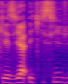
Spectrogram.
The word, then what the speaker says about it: Keziah Ekissi: Et aujourd'hui, on est avec un petit invité plutôt fort intéressant qui s'appelle Kezia Ekissi, je prononce bien.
